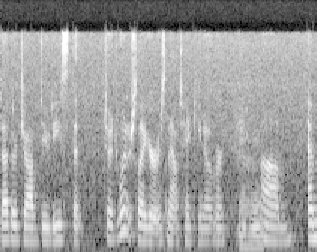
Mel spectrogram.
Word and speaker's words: Wenetschlaeger: Judge Winnichleger.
